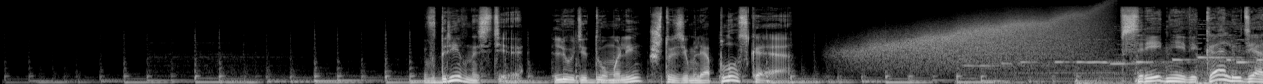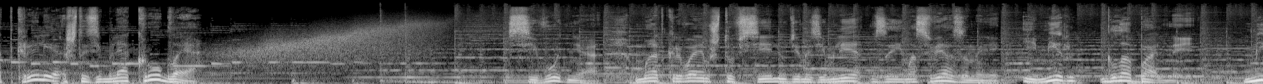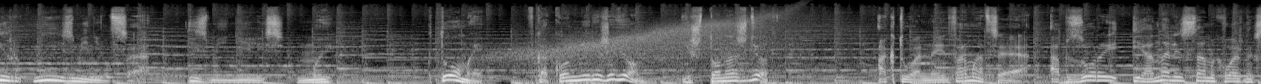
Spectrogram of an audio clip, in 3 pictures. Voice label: radio promo; hroniki-globalnogo-mira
